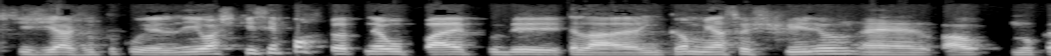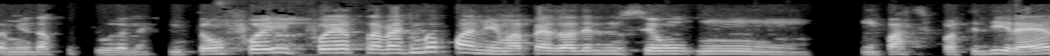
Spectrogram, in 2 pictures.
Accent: Condado, Brazil; Então, eu sou natural, né? Nascido e criado aqui em Condado

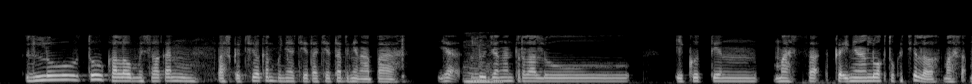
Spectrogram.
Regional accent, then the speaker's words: Bogor, West Java, Indonesia; also born or lived in Tasikmalaya; gua kan dari Bogor pindah ke Tasik kan. Nah, gua kan sering maksudnya sering bolak-balik mudik tuh kan, Tasik Bogor, Bogor Tasik tuh

